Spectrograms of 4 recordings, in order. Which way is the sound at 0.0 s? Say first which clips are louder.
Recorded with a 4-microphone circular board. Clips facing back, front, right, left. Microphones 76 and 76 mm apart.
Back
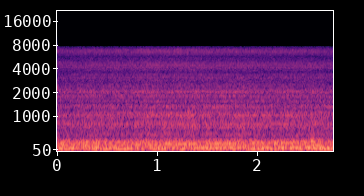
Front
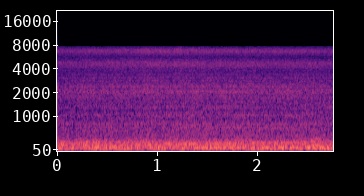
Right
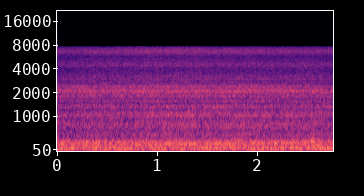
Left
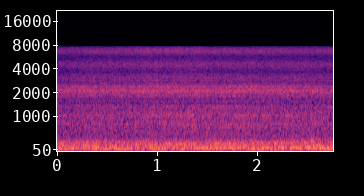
Back 6 dB, right 2 dB; 175° right.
